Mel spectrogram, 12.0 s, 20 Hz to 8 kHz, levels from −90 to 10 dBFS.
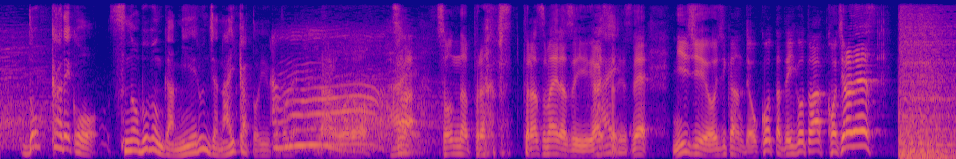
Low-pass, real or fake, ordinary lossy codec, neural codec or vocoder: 7.2 kHz; real; none; none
